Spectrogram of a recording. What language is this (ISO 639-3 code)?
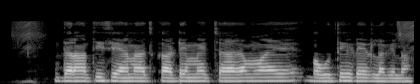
bho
